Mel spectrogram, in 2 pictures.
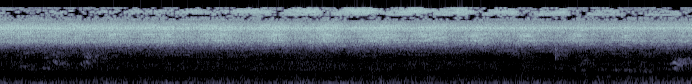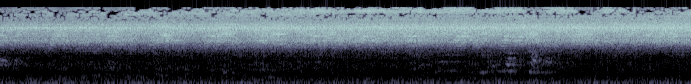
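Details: Summer cicadas in the bamboo grove of Yongsan Family Park keep up a dense, shrill buzzing chorus with a pulsing upper edge, while a few faint short chirps from other small callers and low park noise sit beneath.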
